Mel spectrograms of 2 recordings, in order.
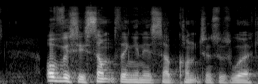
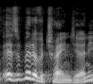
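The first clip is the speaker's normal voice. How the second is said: normal talking voice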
